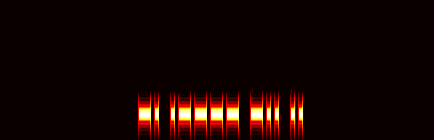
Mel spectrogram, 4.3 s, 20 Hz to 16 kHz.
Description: Morse code, heard as a keyed tone, about 32 wpm, 700 Hz. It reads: N1DI
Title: USA Call Signs - 4 Characters - 30wpm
